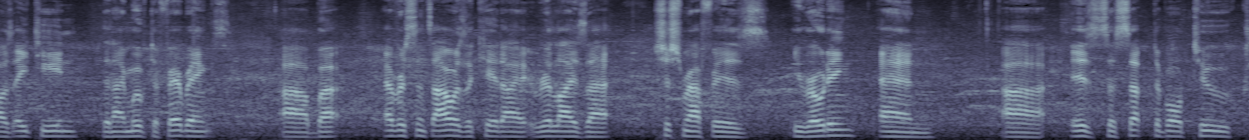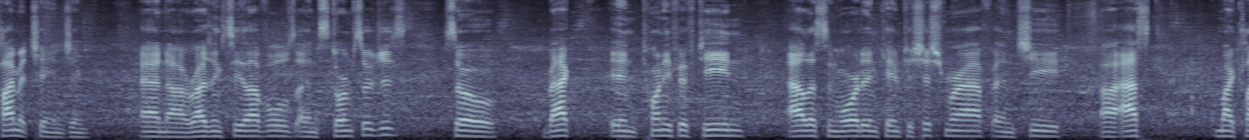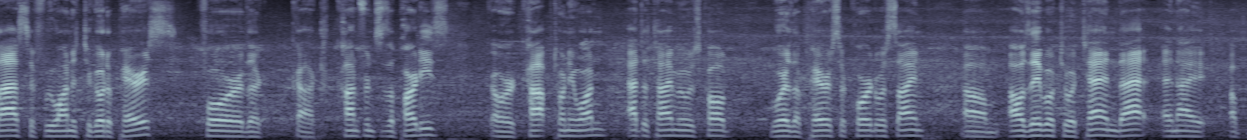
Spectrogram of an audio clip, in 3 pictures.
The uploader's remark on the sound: we visit the 2018 Alaska Federation of Natives conference in Anchorage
